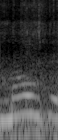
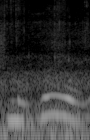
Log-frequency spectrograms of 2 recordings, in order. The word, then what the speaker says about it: Mosul: We did 2 tours, and the last one was the United States said Mosul, but it's pronounced as Mosul, Iraq.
